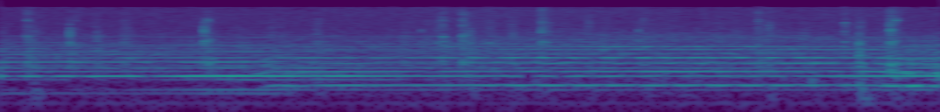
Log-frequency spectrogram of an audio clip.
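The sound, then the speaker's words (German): Irregular, crisp computer keyboard key clicks tapping over steady background music with sustained tones; the clicks are quick and scattered, some in small bursts, and no one speaks. “Ich find's auch toll, wie man jede verdammte Taste von seiner Tastatur hören kann.”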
